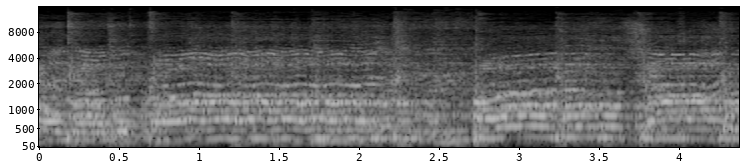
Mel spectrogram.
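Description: Congregation singing a hymn together, women's voices prominent, over a steady beat of hand-clapping.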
